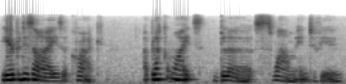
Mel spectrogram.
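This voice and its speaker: Slow, low-voiced woman reading a story. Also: creaky, dark tone, highs cut off. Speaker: storybook reader. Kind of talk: expressive scripted narration for children.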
